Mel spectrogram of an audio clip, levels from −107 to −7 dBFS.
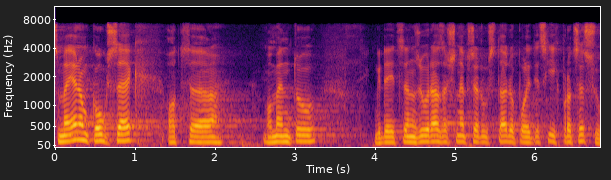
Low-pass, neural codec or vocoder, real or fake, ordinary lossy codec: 7.2 kHz; none; real; MP3, 96 kbps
